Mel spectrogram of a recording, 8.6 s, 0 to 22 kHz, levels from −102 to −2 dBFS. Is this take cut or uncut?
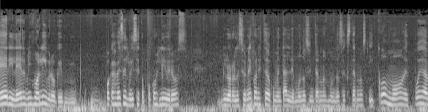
cut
